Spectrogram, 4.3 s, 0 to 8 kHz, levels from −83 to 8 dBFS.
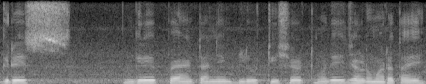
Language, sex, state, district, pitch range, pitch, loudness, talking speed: Marathi, male, Maharashtra, Gondia, 130-140 Hz, 135 Hz, -14 LUFS, 155 wpm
